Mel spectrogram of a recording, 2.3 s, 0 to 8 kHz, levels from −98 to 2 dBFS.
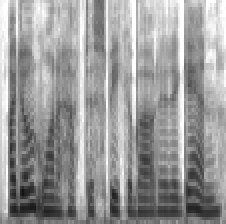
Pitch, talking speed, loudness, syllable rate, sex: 185 Hz, 265 wpm, -19 LUFS, 5.7 syllables/s, female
